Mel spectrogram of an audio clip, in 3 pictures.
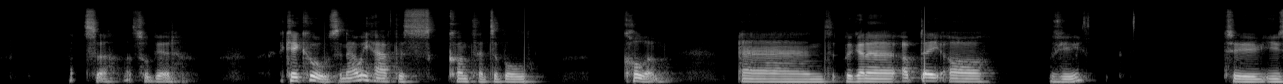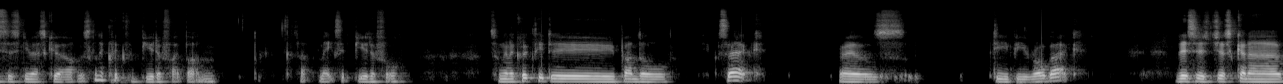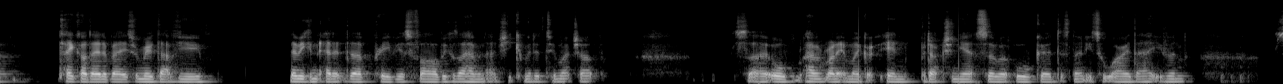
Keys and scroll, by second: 10.7 super+a, 11.1 super+c, 15.1 super+a, 15.5 super+c, 16.2 super+Tab, 18.6-24.4 typing, 28.8 super+Tab, 31.3 super+r, 31.9 super+Tab, 33.3 ⟲, 34.2 ,.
